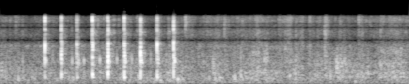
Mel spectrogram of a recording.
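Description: A quick patter of about ten sharp taps over a second and a half, about a second in: Rhodesian Ridgeback puppies' claws and paws scrabbling on the taut fabric of a raised mesh dog cot as they play.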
